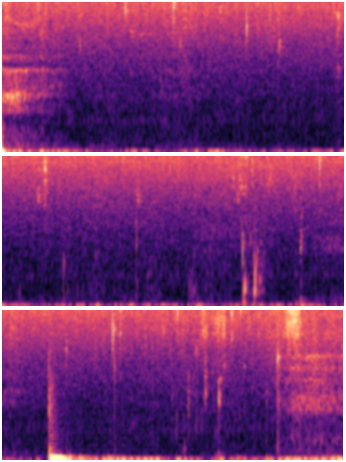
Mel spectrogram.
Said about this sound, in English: So let's have another quick sip.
